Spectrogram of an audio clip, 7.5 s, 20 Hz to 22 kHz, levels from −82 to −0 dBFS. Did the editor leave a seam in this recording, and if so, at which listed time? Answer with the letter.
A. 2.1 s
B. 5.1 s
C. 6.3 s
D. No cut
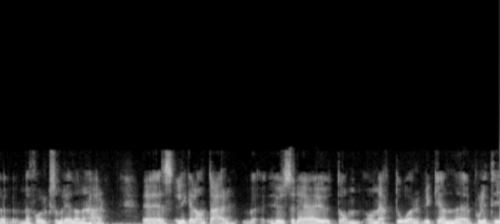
D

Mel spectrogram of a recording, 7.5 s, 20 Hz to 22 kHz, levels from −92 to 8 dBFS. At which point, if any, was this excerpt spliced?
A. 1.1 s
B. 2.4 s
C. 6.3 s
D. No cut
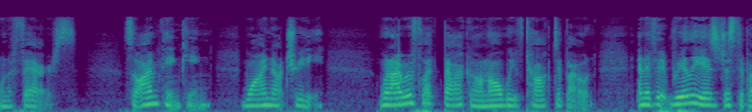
B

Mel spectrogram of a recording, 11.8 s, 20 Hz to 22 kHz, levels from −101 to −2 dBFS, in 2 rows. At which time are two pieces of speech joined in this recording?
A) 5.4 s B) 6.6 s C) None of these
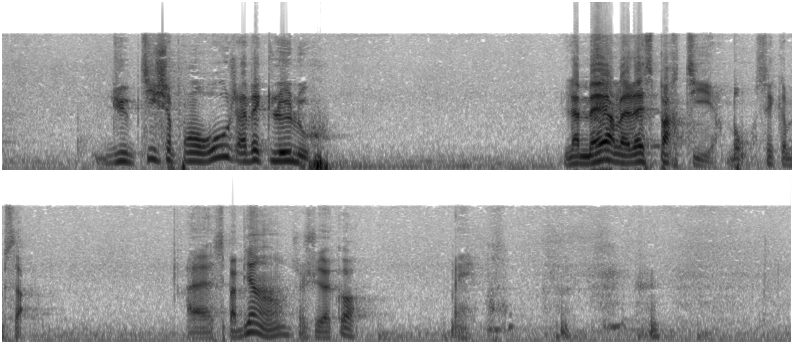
C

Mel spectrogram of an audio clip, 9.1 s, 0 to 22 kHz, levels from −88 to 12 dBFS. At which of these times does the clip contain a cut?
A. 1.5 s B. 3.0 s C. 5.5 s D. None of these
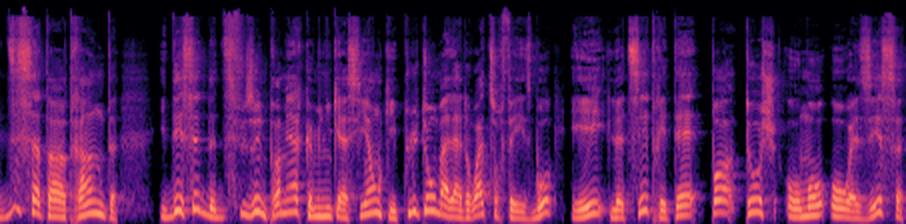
C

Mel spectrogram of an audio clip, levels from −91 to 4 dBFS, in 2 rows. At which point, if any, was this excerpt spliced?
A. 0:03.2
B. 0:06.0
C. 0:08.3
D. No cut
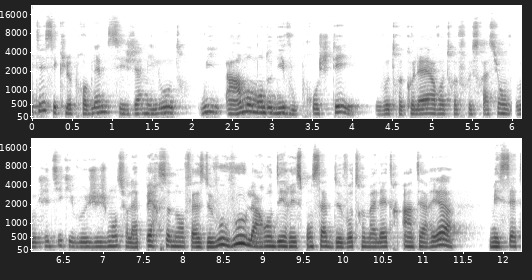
B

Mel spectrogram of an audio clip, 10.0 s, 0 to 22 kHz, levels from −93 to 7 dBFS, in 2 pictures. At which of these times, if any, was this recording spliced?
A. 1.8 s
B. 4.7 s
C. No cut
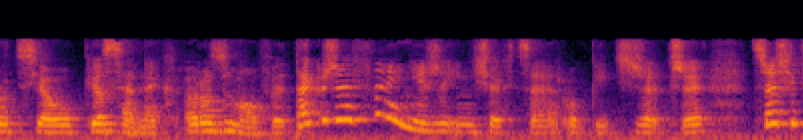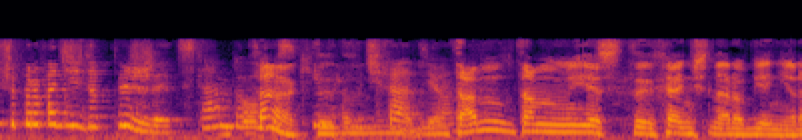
C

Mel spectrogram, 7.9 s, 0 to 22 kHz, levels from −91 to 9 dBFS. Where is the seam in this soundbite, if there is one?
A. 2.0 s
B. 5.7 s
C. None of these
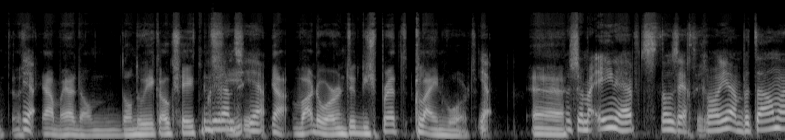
A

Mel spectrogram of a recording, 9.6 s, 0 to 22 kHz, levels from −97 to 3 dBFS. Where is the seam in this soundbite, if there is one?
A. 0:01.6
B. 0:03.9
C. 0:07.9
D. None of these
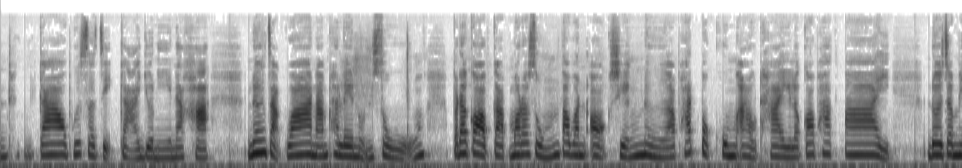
A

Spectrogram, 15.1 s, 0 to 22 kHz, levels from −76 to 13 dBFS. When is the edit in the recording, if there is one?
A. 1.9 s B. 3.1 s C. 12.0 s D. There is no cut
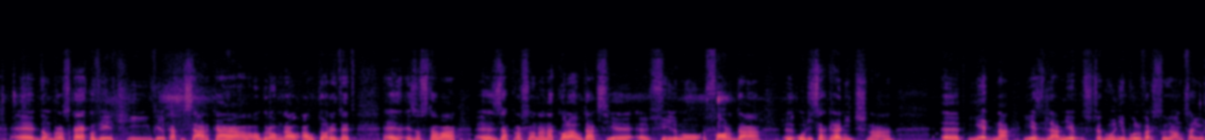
C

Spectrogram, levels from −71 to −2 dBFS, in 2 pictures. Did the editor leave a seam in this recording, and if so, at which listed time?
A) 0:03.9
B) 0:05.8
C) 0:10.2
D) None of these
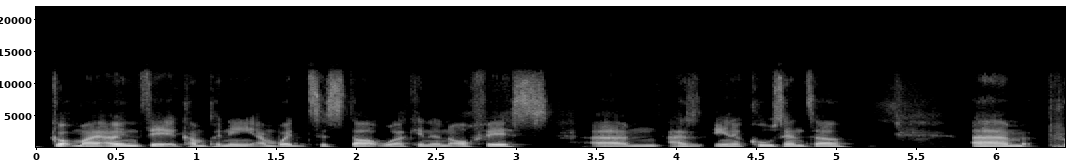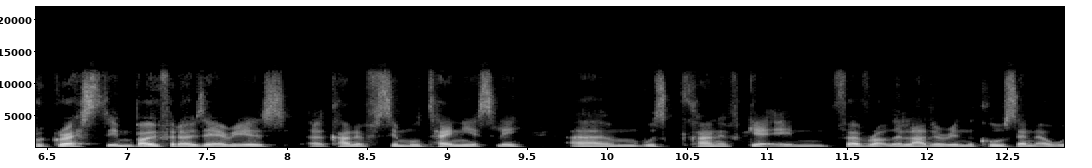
D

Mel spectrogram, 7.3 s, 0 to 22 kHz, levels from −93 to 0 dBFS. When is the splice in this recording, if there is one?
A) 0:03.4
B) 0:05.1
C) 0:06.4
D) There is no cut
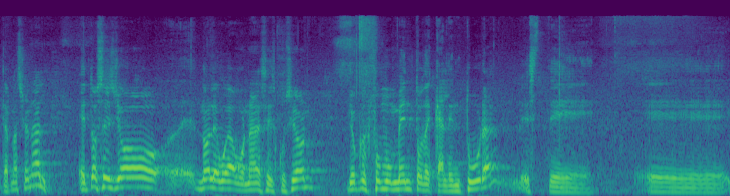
D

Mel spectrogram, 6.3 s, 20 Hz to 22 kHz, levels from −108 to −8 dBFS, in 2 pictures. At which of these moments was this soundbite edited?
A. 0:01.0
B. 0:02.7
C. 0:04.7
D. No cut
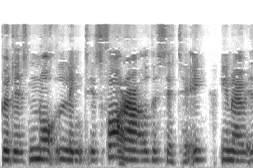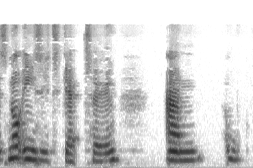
B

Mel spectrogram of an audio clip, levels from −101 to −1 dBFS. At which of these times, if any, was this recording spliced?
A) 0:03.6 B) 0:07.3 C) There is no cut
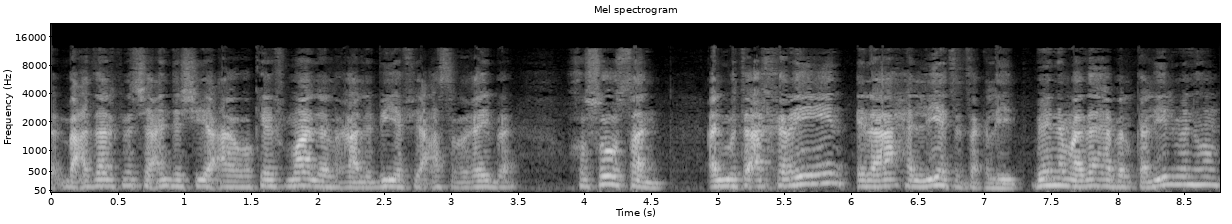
B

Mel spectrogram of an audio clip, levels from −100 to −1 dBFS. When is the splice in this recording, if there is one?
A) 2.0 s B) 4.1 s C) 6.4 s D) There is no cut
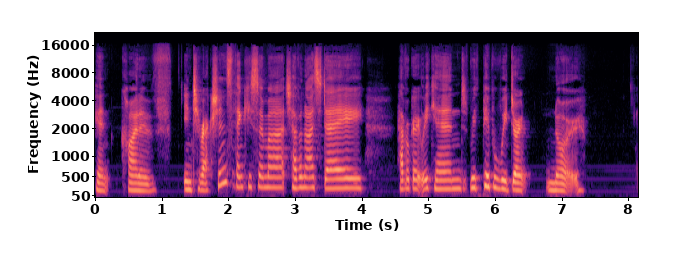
A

